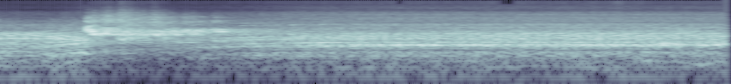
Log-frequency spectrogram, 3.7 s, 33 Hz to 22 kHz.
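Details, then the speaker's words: 33" x 120" Clausing Boravia engine lathe, test run after minor cross-slide rapid traverse repair and cleaning. A short high squeal as the spindle takes off, fading into a steady run; the belts slip briefly under the heavy starting torque. Belt squeal. "Belts squeal a little bit when it takes off. There's a lot of torque there"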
